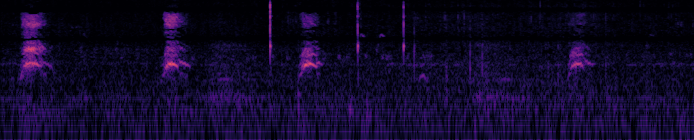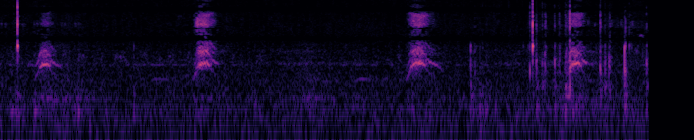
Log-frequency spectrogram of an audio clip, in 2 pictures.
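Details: Series of coarse, rasping barks from a red fox, coming every one to two seconds, mixed with sharp clicks and a busier patch of knocks near the end.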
